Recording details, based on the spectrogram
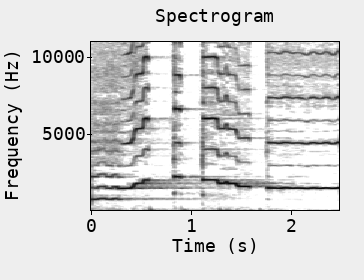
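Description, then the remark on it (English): A penny whistle plays a short, bright melody, with clear tonal notes that slide and hold, separated by a few brief breaths between phrases. “Penny whistle?”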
